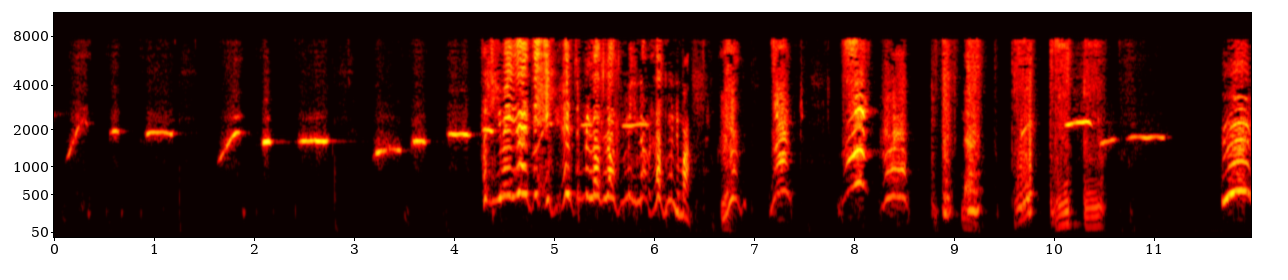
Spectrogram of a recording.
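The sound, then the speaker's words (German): Whistling in short sustained notes, some sliding upward, comes first. Then quick choppy voice-like bursts follow, mixed with a few more whistled tones. “Soll ich mal pfeifen? Na, so geht es.”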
